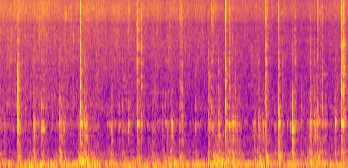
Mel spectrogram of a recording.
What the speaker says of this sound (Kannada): ಒಂದು ಮುಕ್ಕಾಲು ಸ್ಪೂನು ಗರಂ ಮಸಾಲ ಒಂದು ಮುಕ್ಕಾಲು ಸ್ಪೂನು ಮೂರುವೆ ಸ್ವಲ್ಪ ಫ್ರೈ ಮಾಡ್ತಾಯಿದ್ದ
